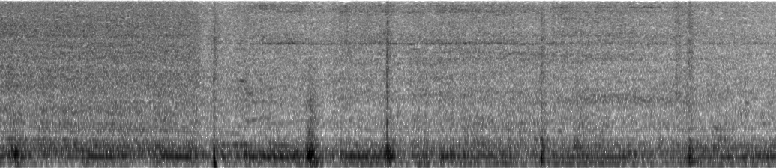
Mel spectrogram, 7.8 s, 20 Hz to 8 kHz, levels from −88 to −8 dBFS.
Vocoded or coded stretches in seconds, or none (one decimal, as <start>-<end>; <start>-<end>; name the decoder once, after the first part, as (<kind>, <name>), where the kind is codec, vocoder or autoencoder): none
